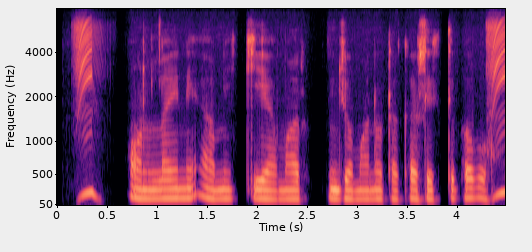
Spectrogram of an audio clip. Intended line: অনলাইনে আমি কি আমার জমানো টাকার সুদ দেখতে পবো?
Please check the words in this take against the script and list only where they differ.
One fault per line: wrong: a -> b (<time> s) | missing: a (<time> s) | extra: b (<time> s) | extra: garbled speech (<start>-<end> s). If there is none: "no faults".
missing: সুদ (3.6 s)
